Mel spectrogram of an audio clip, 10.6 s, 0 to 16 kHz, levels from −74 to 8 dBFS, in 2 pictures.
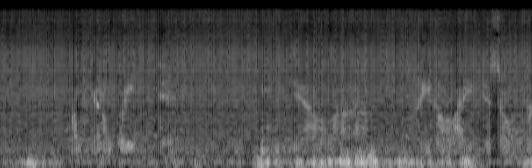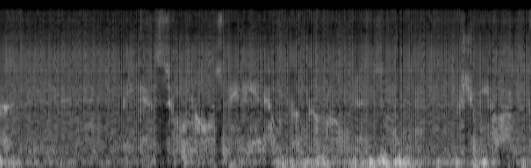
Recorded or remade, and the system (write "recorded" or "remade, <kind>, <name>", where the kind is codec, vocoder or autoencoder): remade, vocoder, BigVGAN v2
